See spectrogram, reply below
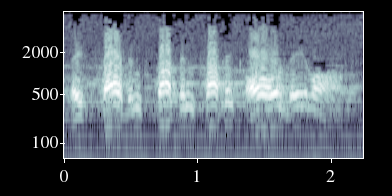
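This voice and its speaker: A man's voice: on the high side, animated, brisk, phone-quality sound. A man announcing and narrating in scripted 1930s radio style, formal, emphatic and declamatory. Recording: old radio recording with music.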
